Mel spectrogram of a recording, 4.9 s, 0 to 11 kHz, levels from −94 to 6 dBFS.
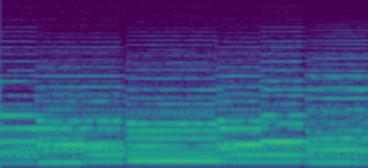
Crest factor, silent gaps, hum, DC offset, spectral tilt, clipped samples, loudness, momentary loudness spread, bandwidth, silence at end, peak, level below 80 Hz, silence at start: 10 dB; none; none; under 0.1%; -8.5 dB/octave; under 0.1%; -30 LUFS; 3 LU; 6.6 kHz; 0 s; -18 dBFS; -82 dBFS; 0 s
